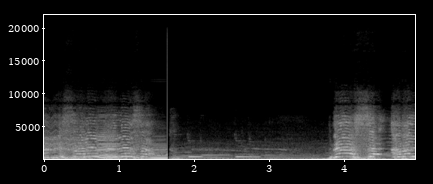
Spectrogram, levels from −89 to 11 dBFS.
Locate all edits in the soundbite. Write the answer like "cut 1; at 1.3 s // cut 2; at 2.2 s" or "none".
cut 1; at 1.7 s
